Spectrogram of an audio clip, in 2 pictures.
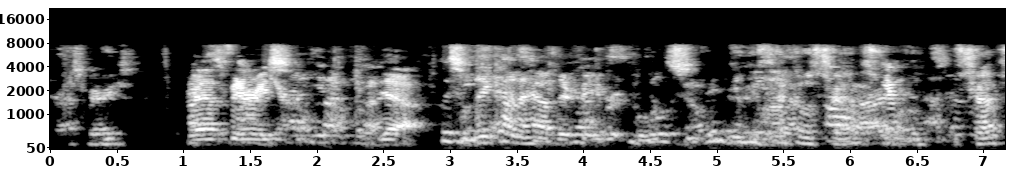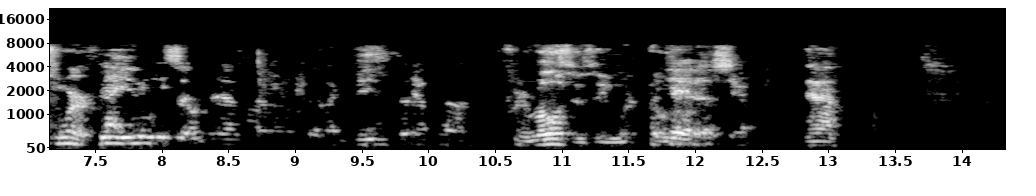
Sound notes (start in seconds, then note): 8.0 speaks distantly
